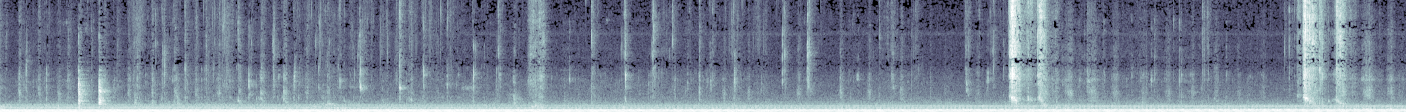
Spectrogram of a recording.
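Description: Close-up eating sounds: a person chewing a hand-mixed mouthful of rice and curry, with small wet mouth clicks, over a steady hum. Two louder sharp sounds stand out, about two-thirds of the way in and again near the end.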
